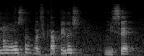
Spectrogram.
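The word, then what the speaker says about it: mise (店): A pronúncia deste kanji é mise. Tá aqui em hiragana, tá aqui também em romaji.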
